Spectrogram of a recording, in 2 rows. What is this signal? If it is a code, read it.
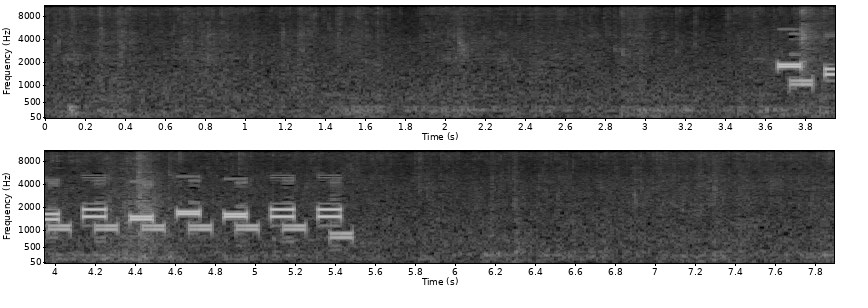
Multi-frequency trunk signalling (R2, with the far end's replies), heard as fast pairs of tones, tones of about 120 ms, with kitchen noise. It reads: 02816388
